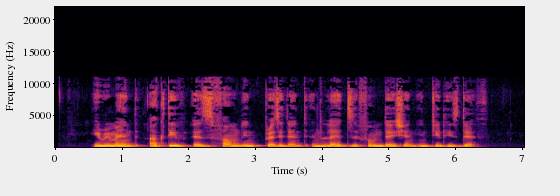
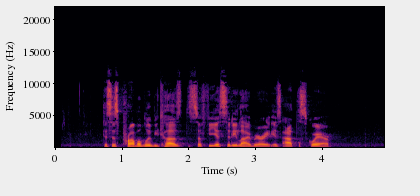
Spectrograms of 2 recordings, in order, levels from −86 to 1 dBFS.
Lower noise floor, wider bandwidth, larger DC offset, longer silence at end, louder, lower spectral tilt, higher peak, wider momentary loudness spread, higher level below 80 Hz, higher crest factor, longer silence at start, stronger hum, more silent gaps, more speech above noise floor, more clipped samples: about the same, -63 dBFS vs -66 dBFS; about the same, 11.5 kHz vs 12.5 kHz; neither; second, 0.6 s vs 0.85 s; first, -16 LUFS vs -28 LUFS; first, -5.5 dB/octave vs -4 dB/octave; first, -2 dBFS vs -6 dBFS; about the same, 7 LU vs 8 LU; first, -44 dBFS vs -76 dBFS; second, 14 dB vs 22 dB; about the same, 0.6 s vs 0.7 s; neither; neither; first, 48 dB vs 39 dB; neither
